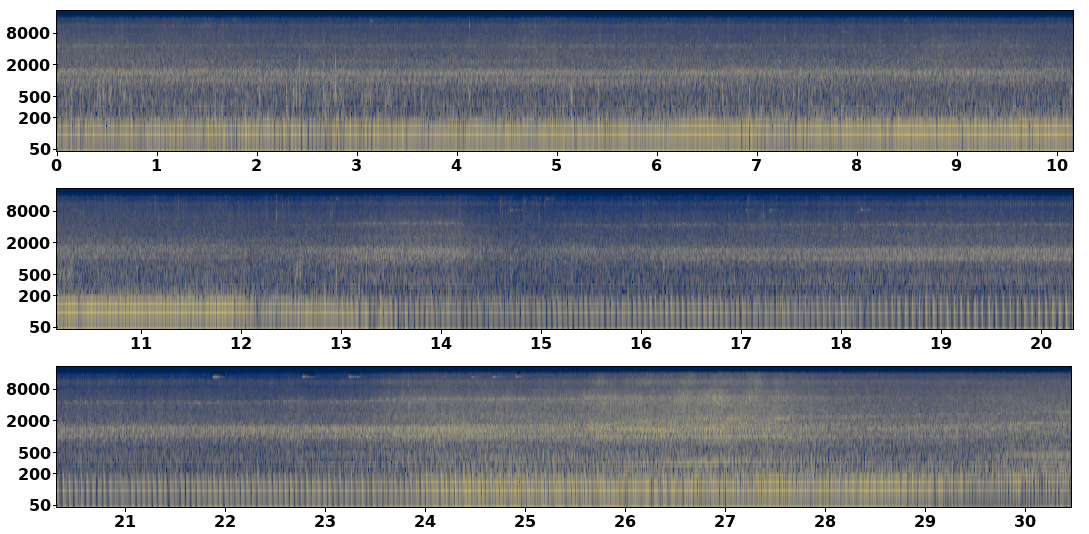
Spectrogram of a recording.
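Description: Vehicles driving slowly along a gravel road: a steady low engine drone with tyre and road noise, easing off about twelve seconds in and picking up again about twenty-four seconds in, with a rising whine near the end.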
